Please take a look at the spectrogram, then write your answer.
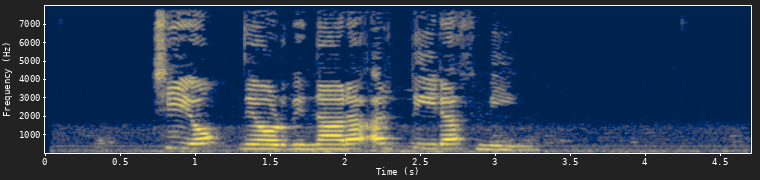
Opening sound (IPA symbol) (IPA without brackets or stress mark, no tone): t͡ʃ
